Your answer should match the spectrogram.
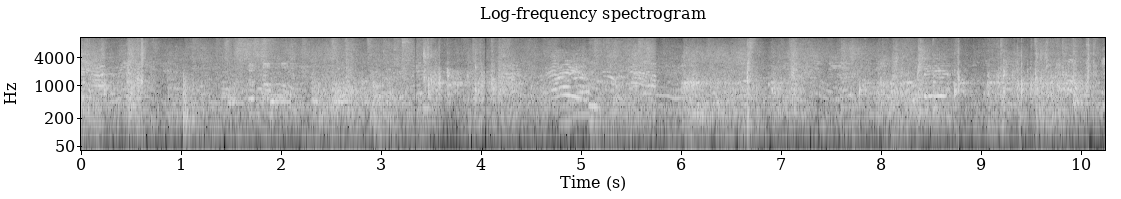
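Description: Voices shouting and exclaiming in a bowling alley over a steady din of bowling balls rolling down the lanes and pins clattering. One voice calls out in a rising and falling shout about five seconds in.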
